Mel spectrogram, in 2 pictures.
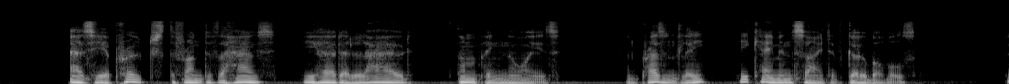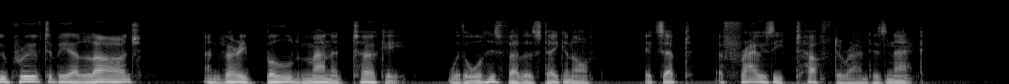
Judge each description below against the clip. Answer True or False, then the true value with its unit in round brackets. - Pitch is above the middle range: False (90 Hz)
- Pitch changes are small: False (4.3 semitones)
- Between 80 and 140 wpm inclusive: True (135 wpm)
